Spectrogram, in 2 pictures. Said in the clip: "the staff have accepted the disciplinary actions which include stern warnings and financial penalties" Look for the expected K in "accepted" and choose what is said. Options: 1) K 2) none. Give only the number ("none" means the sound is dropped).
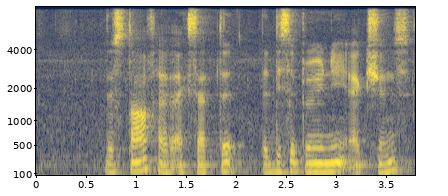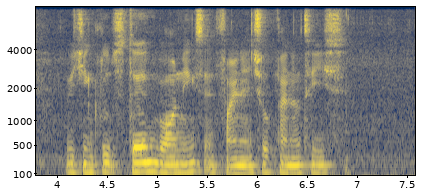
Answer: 1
